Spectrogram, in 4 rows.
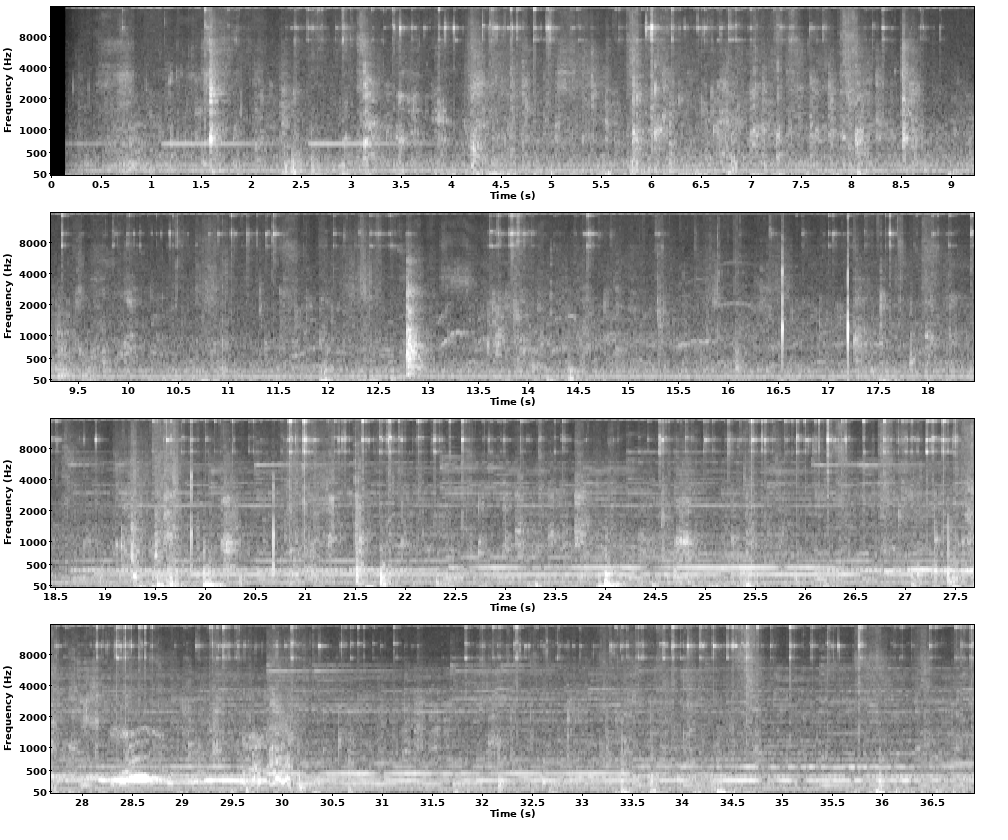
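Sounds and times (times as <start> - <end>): dogs play-wrestling: 0.2 - 36.9
scuffling: 15.9 - 36.9.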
